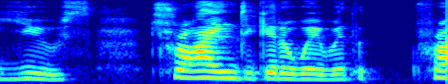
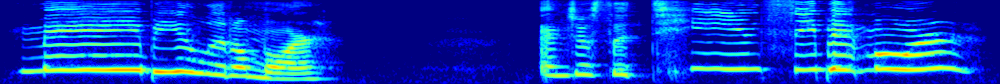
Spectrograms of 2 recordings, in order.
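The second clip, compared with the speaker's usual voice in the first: high, sneaky little voice; sly nibbling. Acted. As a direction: tiptoe the words up high and sneaky. Sheriff nibbling donut, sly.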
